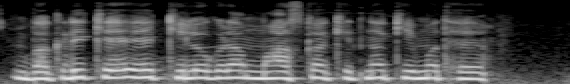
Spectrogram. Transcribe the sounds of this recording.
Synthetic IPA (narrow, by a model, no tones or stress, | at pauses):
bɐkɽikeeːkːɪloɡɾaːmːaːskakɪt̪nakiːmət̪ɦɛː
